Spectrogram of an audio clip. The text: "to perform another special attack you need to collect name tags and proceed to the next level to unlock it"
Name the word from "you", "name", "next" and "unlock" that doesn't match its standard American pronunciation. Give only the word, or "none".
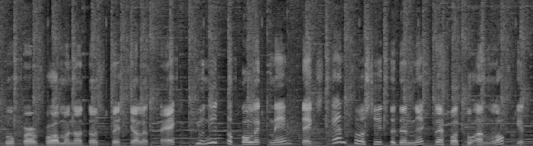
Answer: none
